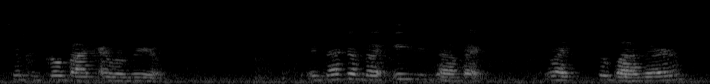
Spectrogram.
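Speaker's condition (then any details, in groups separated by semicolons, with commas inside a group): Traumatic brain injury; eight years since injury; difficulty talking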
